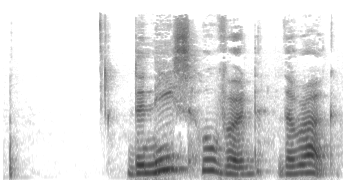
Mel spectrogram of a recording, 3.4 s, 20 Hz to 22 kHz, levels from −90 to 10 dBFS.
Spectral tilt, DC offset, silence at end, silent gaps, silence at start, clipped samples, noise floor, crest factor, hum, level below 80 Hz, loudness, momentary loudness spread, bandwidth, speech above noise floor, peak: -4.5 dB/octave; under 0.1%; 0.15 s; none; 0.1 s; under 0.1%; -83 dBFS; 18 dB; none; -62 dBFS; -20 LUFS; 18 LU; 16 kHz; 64 dB; -4 dBFS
